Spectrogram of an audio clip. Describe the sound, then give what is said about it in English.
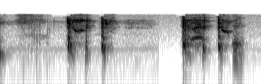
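Coughing from a tickle in the throat: four sharp, harsh coughs in two pairs, preceded by a few softer throat noises. “Excuse me. I had a little tickle in my throat.”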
